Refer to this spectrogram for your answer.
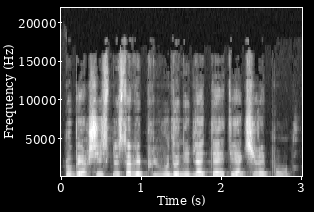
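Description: A woman reading a novel aloud in calm, measured narration. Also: lowish voice, dry recording, clean studio sound. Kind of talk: scripted audiobook narration of a novel.

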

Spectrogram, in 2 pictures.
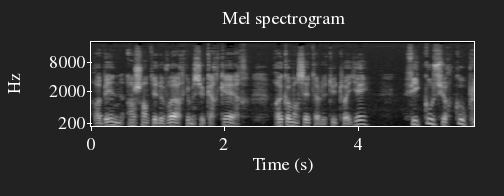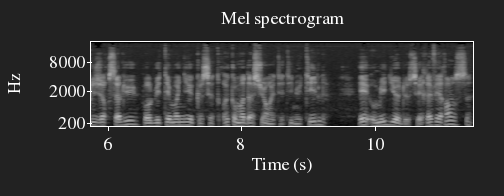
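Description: Husky male audiobook narrator. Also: mid-range voice, darkish tone, dry recording. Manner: measured, literary storytelling. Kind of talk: audiobook reading of a classic novel.

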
